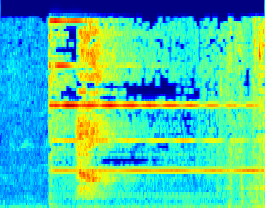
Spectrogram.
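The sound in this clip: A lift chime rings once as the elevator doors open: a bright, sudden ding whose clear tones ring on steadily over a constant background hum.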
